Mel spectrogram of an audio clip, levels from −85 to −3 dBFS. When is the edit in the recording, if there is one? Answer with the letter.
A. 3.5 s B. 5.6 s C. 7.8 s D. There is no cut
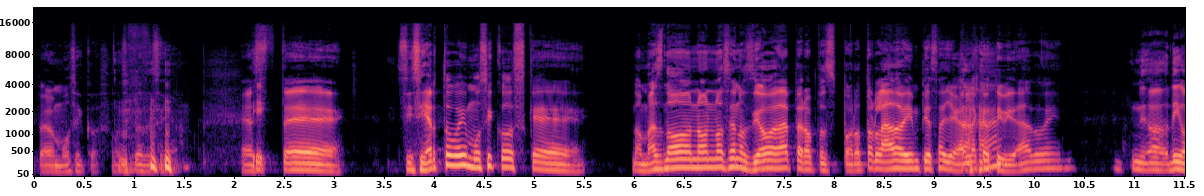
D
